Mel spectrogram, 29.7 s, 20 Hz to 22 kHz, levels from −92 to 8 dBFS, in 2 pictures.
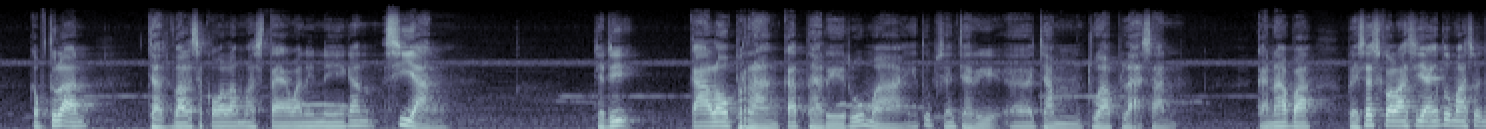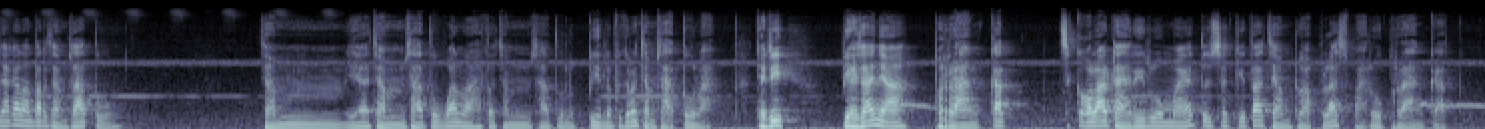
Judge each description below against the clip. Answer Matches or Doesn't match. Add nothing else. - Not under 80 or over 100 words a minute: Doesn't match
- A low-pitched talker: Matches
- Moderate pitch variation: Matches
